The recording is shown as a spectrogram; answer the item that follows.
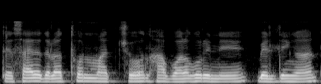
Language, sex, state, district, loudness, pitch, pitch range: Chakma, male, Tripura, Dhalai, -15 LUFS, 140 Hz, 135-145 Hz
